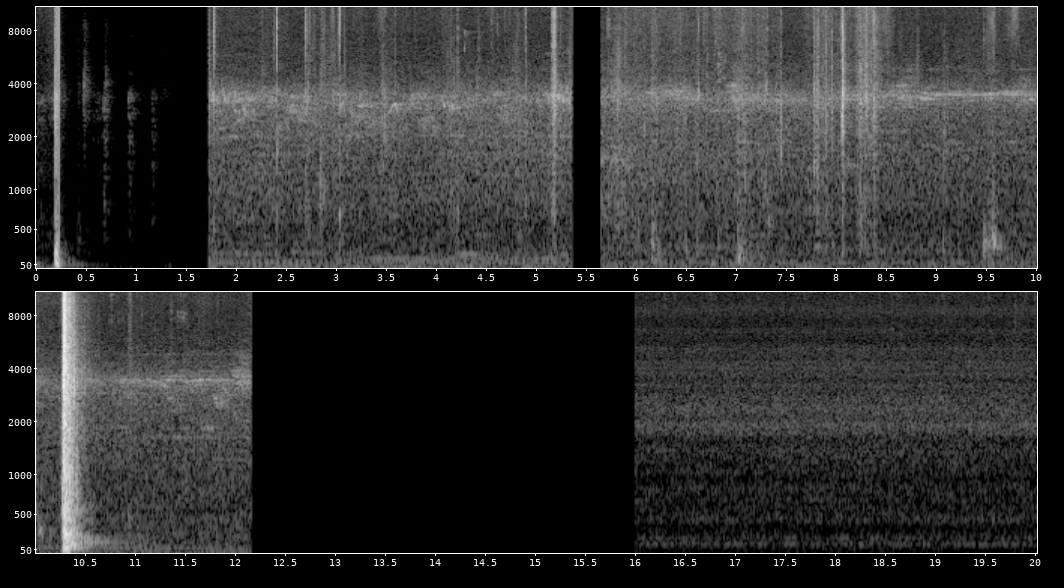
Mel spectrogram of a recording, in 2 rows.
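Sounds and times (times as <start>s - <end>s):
bumps and knocks: 9.5s - 10.9s
loud sharp thud: 10.3s - 10.8s.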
